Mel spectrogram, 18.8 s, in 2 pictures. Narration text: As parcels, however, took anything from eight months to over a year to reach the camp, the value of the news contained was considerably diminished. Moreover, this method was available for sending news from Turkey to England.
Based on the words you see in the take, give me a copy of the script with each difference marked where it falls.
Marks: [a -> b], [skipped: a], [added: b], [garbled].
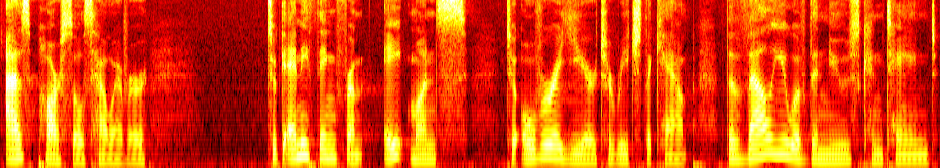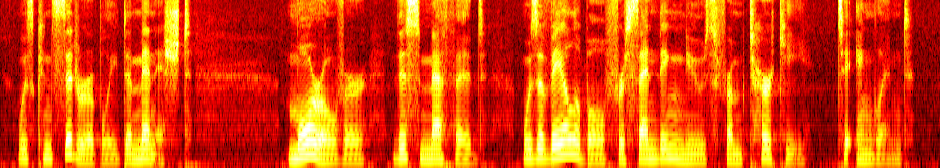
As parcels, however, took anything from eight months to over a year to reach the camp, the value of the news contained was considerably diminished. Moreover, this method was available for sending news from Turkey to England.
